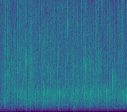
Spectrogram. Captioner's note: applause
